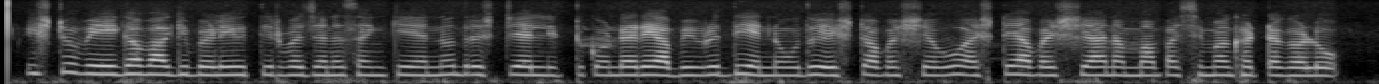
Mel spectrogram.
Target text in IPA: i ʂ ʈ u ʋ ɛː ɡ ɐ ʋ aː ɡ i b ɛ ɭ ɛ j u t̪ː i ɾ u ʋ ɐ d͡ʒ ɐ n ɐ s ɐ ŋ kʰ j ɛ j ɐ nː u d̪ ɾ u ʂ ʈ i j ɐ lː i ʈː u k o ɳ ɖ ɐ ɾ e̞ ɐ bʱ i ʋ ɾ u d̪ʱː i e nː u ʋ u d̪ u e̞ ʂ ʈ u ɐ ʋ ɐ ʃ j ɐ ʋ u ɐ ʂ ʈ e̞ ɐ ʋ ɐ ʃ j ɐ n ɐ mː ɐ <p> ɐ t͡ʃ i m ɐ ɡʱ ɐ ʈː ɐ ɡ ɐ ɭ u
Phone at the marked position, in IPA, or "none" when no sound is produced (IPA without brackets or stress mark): p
